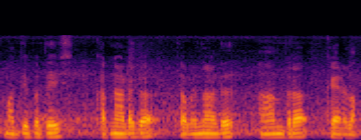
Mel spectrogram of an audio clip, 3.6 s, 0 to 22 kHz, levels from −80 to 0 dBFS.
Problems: constant background noise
